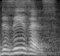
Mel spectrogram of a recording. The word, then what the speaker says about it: diseases: And how about diseases? Diseases. Extra syllable. Extra syllable because the word disease already has z at the end. We have to add a syllable to have three syllables, right? So now we say diseases.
